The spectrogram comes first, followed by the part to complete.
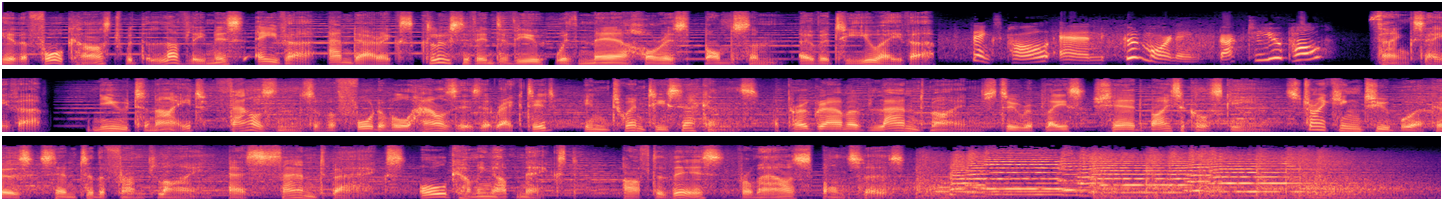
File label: news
